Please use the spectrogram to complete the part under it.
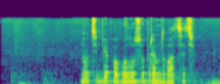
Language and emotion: Russian, neutral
